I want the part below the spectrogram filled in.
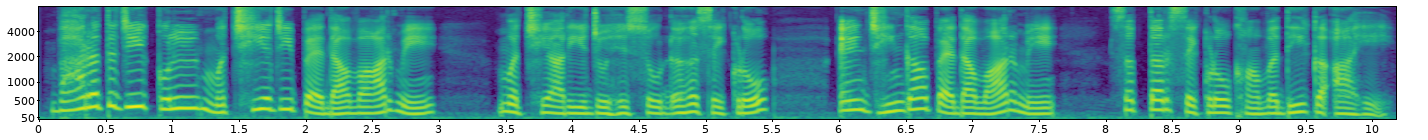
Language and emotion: Sindhi, neutral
